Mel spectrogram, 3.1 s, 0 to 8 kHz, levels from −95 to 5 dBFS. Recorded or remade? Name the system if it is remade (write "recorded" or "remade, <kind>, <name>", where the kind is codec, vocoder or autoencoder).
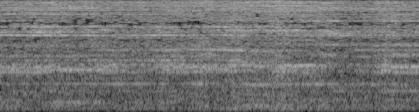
recorded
